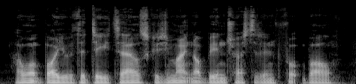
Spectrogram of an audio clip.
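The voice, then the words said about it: Very hoarse voice. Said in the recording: “my voice has changed, I'm very hoarse today because I've been cheering my team on”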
